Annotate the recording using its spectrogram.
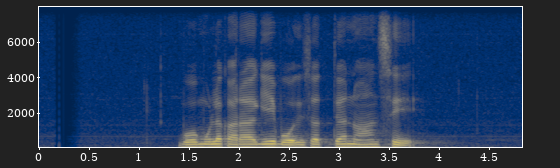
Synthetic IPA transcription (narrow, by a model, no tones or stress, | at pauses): boːmuləkaɾaːɡijeboːd̪ʱisat̪ʋejanʋaɦanseje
